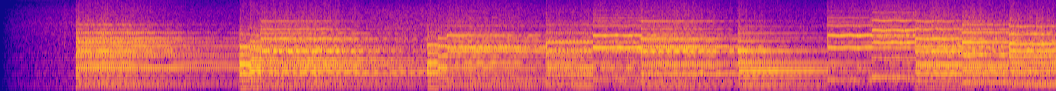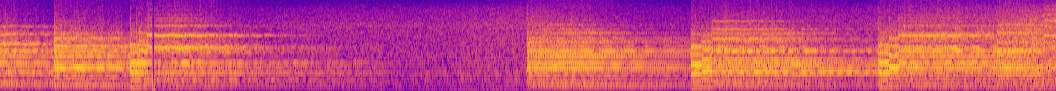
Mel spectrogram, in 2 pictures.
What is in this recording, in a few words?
Voice of Russia 6 240MHz AM ident, shortwave radio; icom-r20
